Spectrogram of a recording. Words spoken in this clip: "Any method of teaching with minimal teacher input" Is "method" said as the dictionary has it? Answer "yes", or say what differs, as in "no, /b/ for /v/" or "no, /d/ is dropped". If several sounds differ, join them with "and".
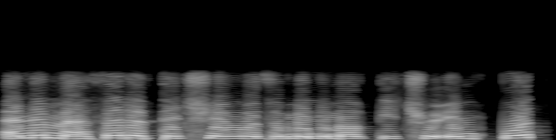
yes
